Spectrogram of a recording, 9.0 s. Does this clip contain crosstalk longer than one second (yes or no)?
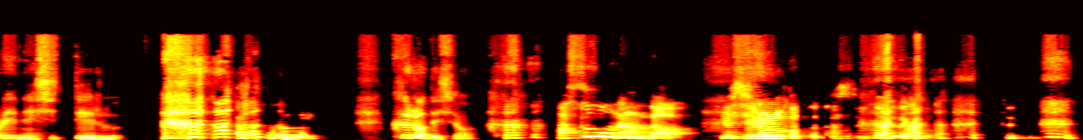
no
